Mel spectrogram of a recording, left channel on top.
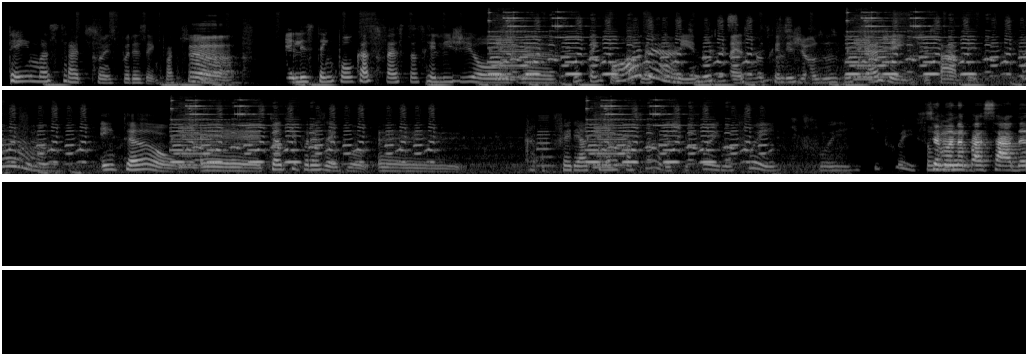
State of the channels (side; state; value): right; silent; digital silence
